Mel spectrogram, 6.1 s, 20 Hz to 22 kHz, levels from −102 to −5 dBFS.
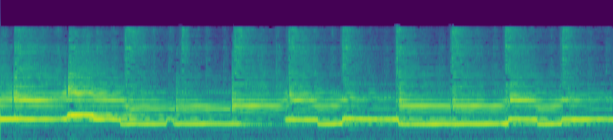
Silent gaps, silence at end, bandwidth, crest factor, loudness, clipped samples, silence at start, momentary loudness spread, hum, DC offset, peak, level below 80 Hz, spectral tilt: none; 0 s; 10 kHz; 14 dB; -19 LUFS; under 0.1%; 0 s; 7 LU; none; under 0.1%; -4 dBFS; -56 dBFS; 0 dB/octave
